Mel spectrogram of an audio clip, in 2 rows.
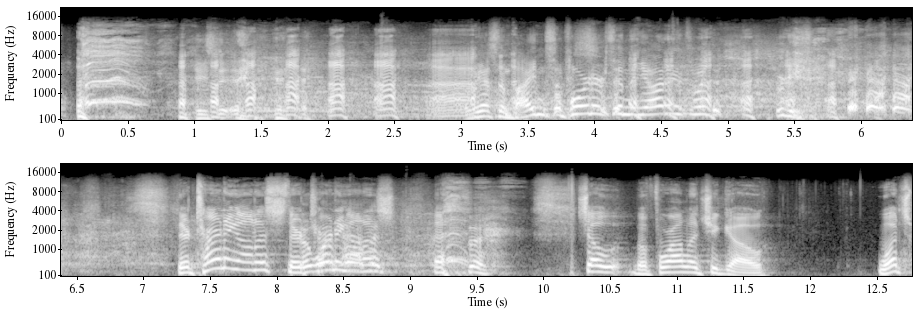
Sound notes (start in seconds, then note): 0.2 audience and host laughing; 5.3 everyone laughing; 8.2 host chuckles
